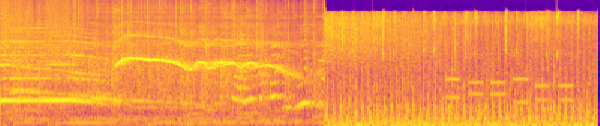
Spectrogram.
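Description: A woman sings a long held note into a microphone over a live electric guitar, then a higher voice glides above it while the audience cheers and claps. About four seconds in, the sound cuts abruptly to a different recording: a fast, beat-driven jingle with short electronic notes.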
